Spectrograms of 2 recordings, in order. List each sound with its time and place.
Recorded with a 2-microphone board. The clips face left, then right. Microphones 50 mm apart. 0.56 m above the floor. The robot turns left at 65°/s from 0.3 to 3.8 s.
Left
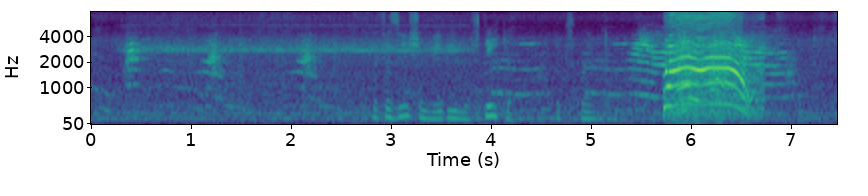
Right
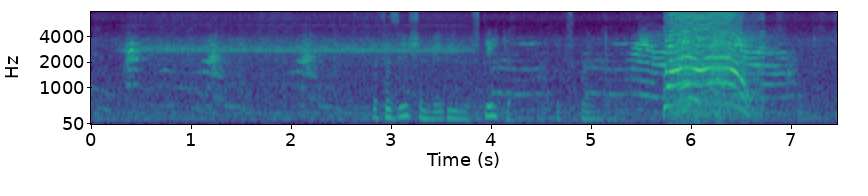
2.8 s a woman speaking: 20° right (ahead or behind); by 5.3 s 5° right (ahead or behind)
5.7 s a scream: 35° left (ahead or behind)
